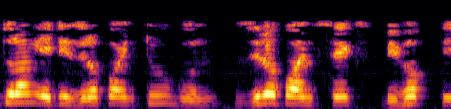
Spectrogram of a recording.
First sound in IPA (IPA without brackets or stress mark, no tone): t̪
